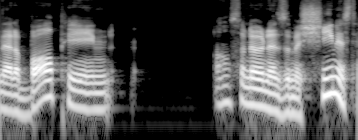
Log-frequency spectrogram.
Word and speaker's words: ball peen: And You're looking for the ball peen that's in the aisle right next to the cock. – Ball. – Is that how am I pronouncing it wrong? How do you say it? – Ball peen.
